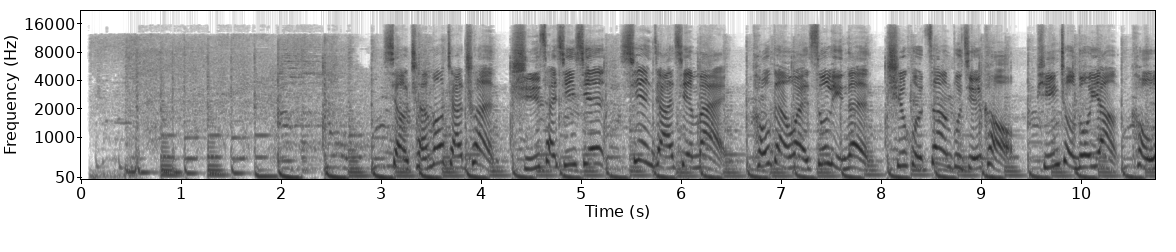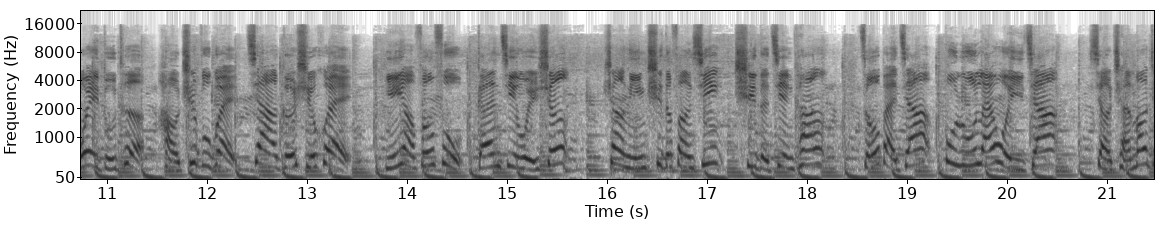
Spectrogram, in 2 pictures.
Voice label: 活泼女 炸串店; 激情力度; 馋猫炸串店

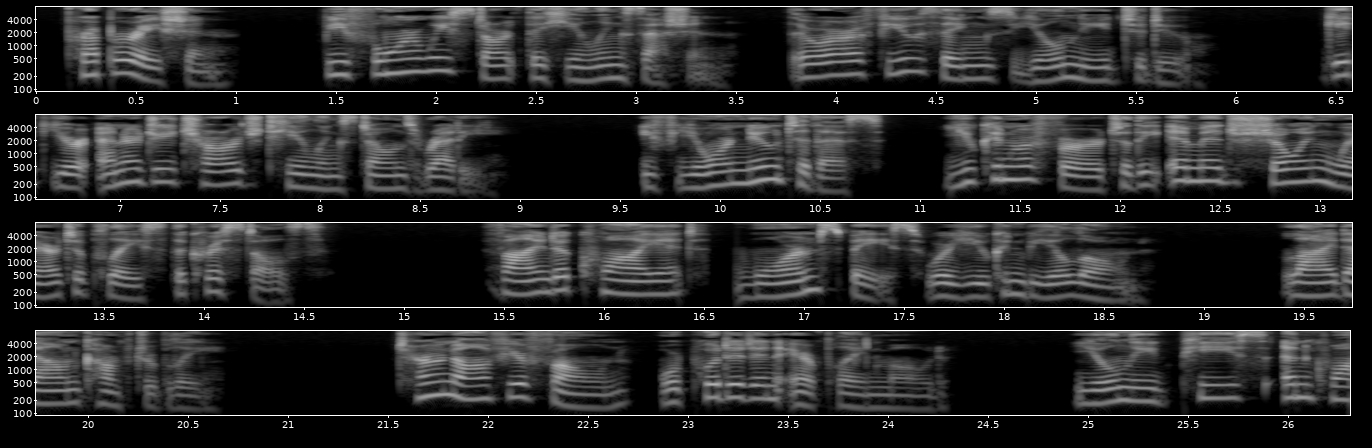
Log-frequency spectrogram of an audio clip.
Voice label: 美式女声 干音

